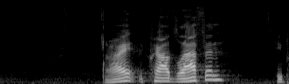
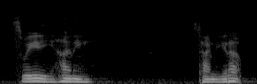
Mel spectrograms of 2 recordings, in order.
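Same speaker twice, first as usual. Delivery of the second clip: soft and coaxing, voiced; gentle bedside nudge; tender wake-up; 5 dB quieter than usual. Parent waking daughter.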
